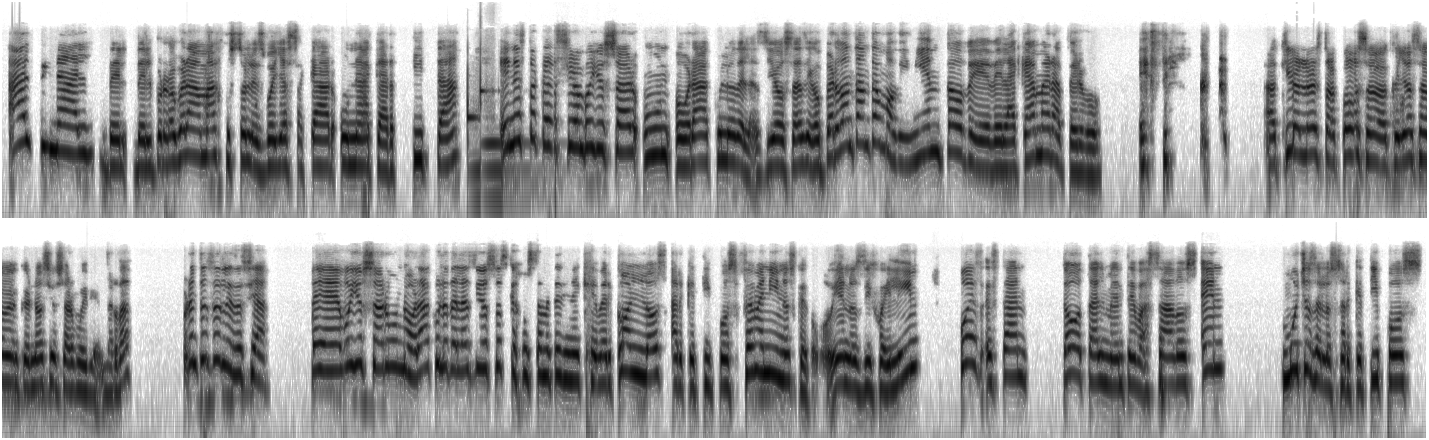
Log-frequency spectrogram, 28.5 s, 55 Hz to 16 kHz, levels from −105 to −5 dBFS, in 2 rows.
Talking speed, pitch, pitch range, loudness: 180 wpm, 255 Hz, 225-315 Hz, -17 LUFS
